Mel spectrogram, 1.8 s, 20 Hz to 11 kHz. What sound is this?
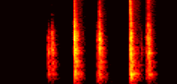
A Simple Button recorded with Zoom H6 In Studio Conditions Check out entire Buttons and levers pack!
sfx, button, sound, game, buttons, switch, button-click, click, push, press, plastic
